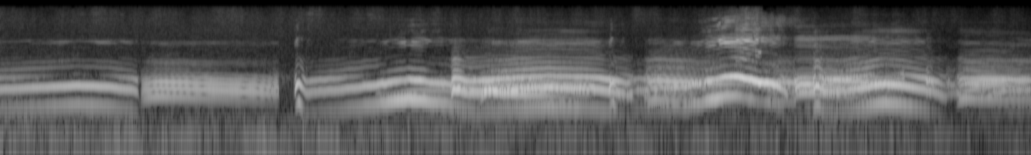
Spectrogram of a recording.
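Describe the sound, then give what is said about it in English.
Eerie, drawn-out moaning calls of courting pairs of wedge-tailed shearwaters, dark, gull-sized seabirds, rising and falling in wavering, baby-like wails that overlap continuously with harmonic tones, with no speech. “Some early sailors feared this ungodly wailing meant they had been tricked ashore at the gates of hell itself, when in truth, they stood shuddering among courting pairs of seabirds called wedge-tailed shearwaters.”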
